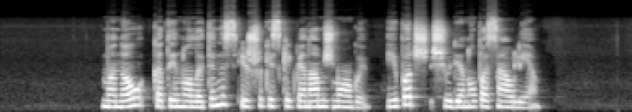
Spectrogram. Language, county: Lithuanian, Vilnius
